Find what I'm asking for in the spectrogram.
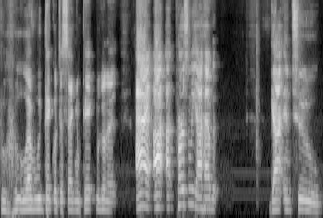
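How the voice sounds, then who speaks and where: A man hosting a live sports fan show, talking eagerly with frequent restarts. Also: on the high side. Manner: excited, talks fast with many restarts.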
